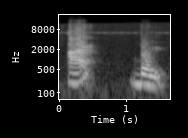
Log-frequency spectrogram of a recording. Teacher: Como el acento recae sobre la sílaba ar, es una palabra grave. · Palabras graves. Su acento recae en la penúltima sílaba.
